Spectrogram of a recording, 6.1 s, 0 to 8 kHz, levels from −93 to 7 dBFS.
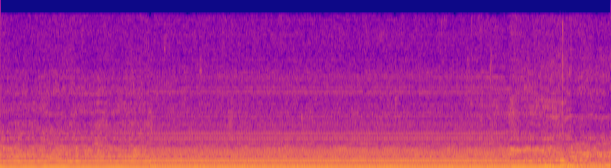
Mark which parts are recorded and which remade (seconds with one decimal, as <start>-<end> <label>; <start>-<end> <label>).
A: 0.0-1.5 remade; 1.5-5.1 recorded; 5.1-6.1 remade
